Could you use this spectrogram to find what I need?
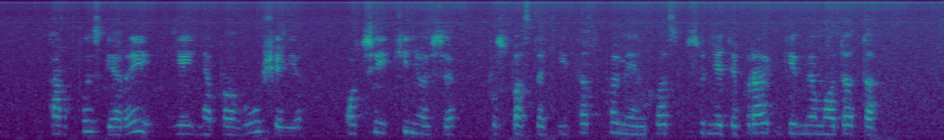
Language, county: Lithuanian, Vilnius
